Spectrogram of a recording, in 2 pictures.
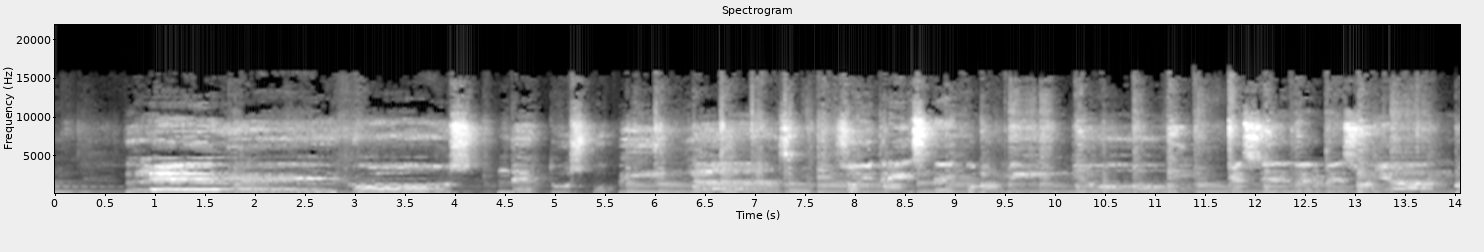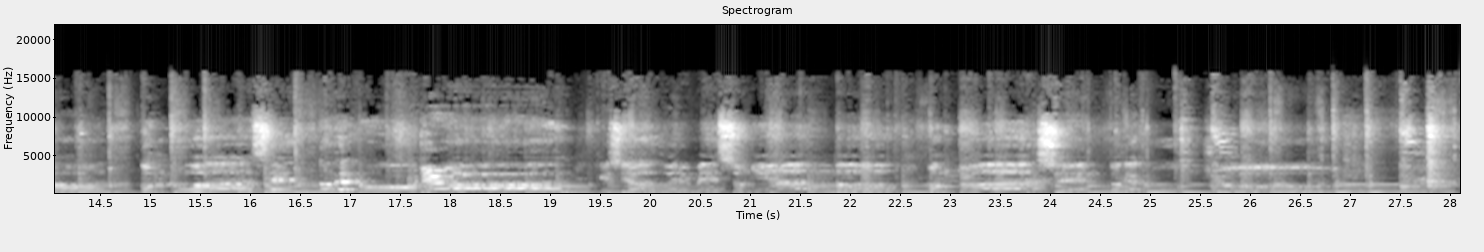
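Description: A man singing a Spanish-language pasillo to his own nylon-string classical guitar. The voice is clearest near the start, and the guitar then carries on with picked and strummed notes through long stretches.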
